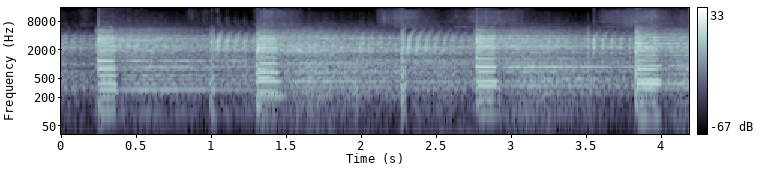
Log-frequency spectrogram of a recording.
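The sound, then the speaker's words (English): An electric guitar played through a Kemper fuzz with mild distortion plays chords in a steady rhythm, each strum sharp and bright, with sustained ringing between hits and a slight chorus-like shimmer. “A bit too much distorted. I need to turn down. This is really a very thin line.”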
